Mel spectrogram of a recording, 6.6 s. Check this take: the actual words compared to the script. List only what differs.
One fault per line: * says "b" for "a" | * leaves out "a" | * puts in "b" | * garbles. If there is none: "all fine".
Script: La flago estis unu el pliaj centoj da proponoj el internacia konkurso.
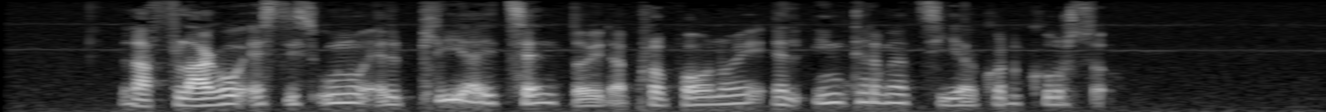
all fine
